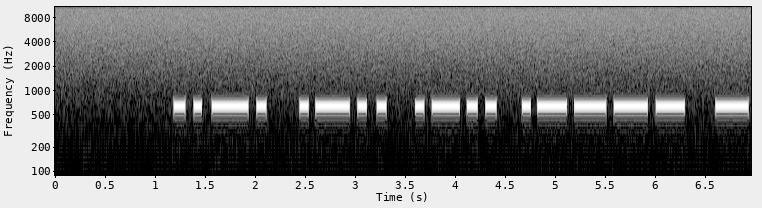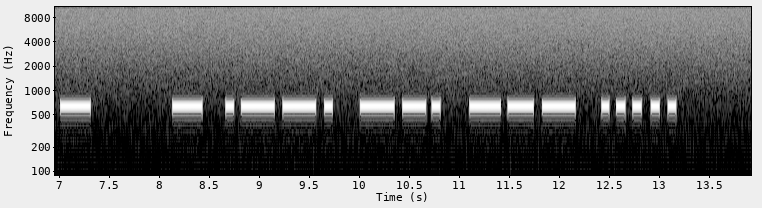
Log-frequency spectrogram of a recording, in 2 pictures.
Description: Morse code, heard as a keyed tone, hand-sent with a straight key, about 14 wpm, 640 Hz. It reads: FLL1M TPGO5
